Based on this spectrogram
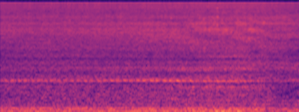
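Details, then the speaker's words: Commercial exhaust fan belt drive running smooth and quiet after mismatched, poorly riding belts were replaced, tensioned and adjusted; it had squealed badly once the pulleys warmed up. Steady even rushing drone, faint hum, no squeal or chirp. "now we're running um everything's good and uh we're gonna give the customer the keys and uh tell them to keep an eye on it"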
